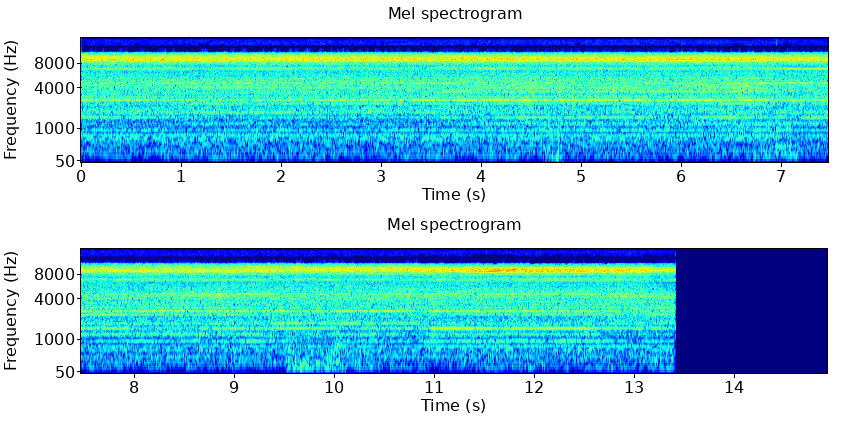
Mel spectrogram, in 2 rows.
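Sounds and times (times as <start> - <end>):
milling machine whine: 0.0 - 13.4.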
